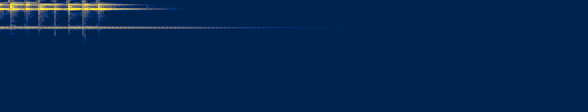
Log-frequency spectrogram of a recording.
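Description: A small metal bell rung rapidly, its clapper striking about ten times a second. The strikes stop a little under a second in and a high ringing tone fades out over the next second or two.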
